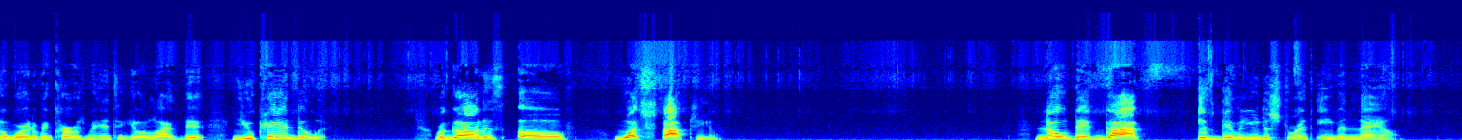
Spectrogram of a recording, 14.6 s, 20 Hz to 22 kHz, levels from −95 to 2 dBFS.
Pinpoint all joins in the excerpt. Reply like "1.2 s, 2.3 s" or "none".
none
